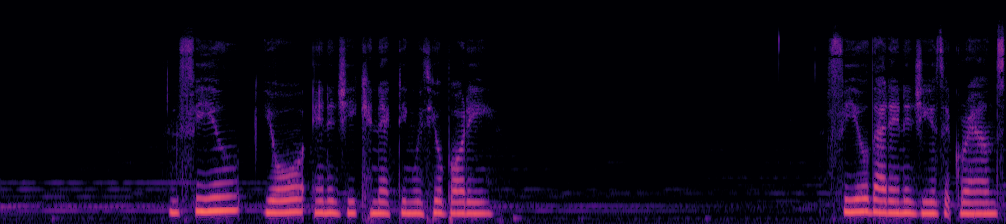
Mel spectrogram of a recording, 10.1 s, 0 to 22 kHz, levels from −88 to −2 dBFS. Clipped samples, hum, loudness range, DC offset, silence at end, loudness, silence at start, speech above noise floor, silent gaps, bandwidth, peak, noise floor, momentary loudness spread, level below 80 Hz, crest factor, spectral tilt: under 0.1%; none; 9 LU; under 0.1%; 0 s; -37 LUFS; 1.7 s; 40 dB; none; 12 kHz; -24 dBFS; -76 dBFS; 7 LU; -74 dBFS; 14 dB; -6.5 dB/octave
